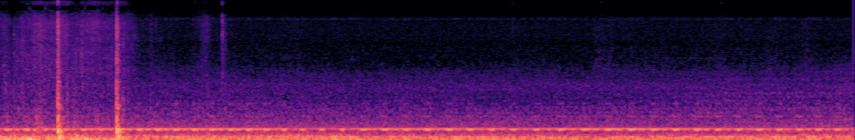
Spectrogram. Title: Humming noise from prof-shaft centre bearing support. #mechanic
